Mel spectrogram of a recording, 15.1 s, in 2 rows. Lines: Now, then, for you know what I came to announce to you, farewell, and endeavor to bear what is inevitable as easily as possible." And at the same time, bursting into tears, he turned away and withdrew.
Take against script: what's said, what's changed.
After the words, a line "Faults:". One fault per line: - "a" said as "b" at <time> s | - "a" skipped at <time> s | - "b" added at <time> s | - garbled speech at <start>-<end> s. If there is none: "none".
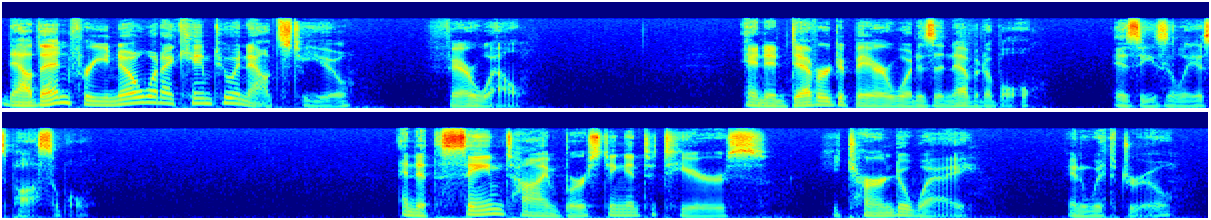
Now, then, for you know what I came to announce to you, farewell, and endeavor to bear what is inevitable as easily as possible." And at the same time, bursting into tears, he turned away and withdrew.
Faults:
none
